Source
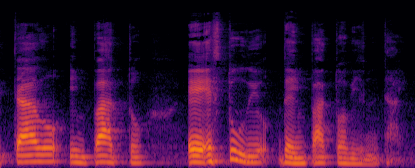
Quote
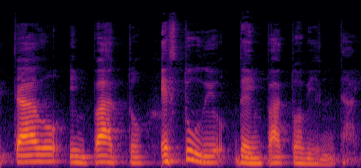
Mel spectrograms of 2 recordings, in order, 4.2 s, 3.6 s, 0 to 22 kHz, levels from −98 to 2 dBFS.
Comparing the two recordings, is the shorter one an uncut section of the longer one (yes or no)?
no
